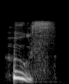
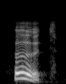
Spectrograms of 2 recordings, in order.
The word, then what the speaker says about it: Hoedt: Now, I was intrigued how on the commentary yesterday, Hoedt is pronounced Hooth, according to everybody. Yeah, and of course it's not. It's pronounced Hurt. – Hurt. – That's his name.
